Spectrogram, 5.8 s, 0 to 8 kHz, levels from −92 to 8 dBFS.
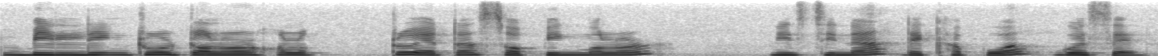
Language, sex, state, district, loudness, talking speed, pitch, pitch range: Assamese, female, Assam, Sonitpur, -15 LUFS, 125 wpm, 250 Hz, 235-265 Hz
